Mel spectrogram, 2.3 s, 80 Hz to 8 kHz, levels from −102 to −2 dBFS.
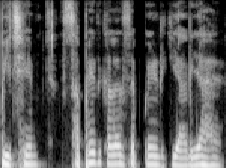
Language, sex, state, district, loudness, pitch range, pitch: Hindi, male, Jharkhand, Ranchi, -15 LUFS, 145-155 Hz, 150 Hz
